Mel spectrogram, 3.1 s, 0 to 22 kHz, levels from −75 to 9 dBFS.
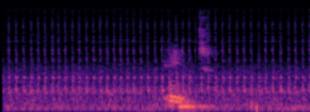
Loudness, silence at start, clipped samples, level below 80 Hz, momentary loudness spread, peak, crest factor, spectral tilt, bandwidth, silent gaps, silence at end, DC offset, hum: -26 LUFS; 0.05 s; under 0.1%; -46 dBFS; 13 LU; -8 dBFS; 18 dB; -6 dB/octave; 16.5 kHz; none; 0 s; under 0.1%; none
